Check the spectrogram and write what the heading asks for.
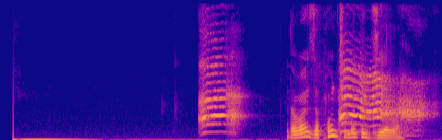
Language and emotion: Russian, neutral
